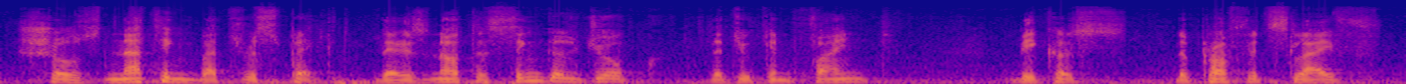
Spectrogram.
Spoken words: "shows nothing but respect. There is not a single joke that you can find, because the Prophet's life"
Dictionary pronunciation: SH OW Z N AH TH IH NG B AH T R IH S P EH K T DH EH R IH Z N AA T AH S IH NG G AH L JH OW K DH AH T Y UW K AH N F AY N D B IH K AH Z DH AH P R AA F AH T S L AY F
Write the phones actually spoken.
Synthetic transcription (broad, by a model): SH OW Z N AH TH IH NG B AH T R IH S P EH K T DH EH R IH Z N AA T AH S IH NG G AH L JH OW K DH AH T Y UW K AH N F AY N D B IH K AH Z DH AH P R AA F AH T S L AY F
